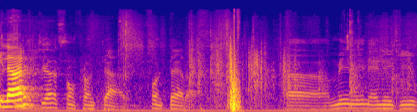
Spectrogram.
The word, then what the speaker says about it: Pilar: Pilar from Energy Son, let me pronounce it correctly. Pilar.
